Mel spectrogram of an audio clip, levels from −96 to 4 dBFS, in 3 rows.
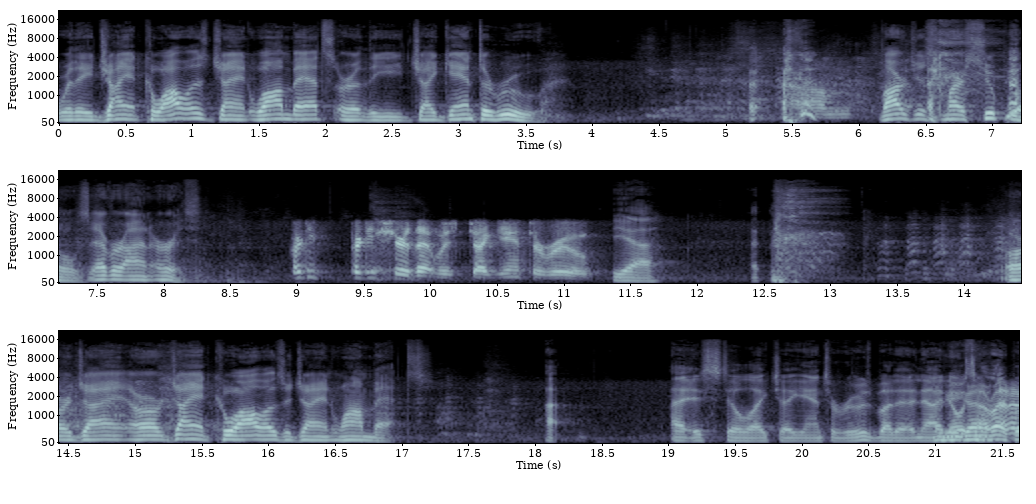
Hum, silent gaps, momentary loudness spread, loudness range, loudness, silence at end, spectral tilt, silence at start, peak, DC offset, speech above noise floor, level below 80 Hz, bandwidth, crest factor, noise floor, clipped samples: none; none; 15 LU; 8 LU; -26 LUFS; 0 s; -6 dB/octave; 0 s; -8 dBFS; under 0.1%; 38 dB; -60 dBFS; 16 kHz; 20 dB; -64 dBFS; under 0.1%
